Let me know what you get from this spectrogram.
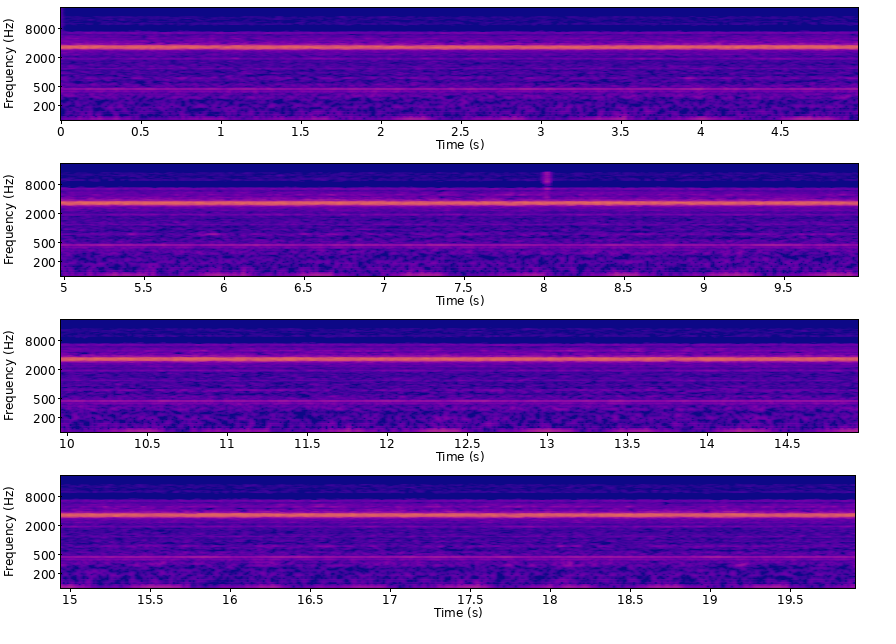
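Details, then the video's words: Nighttime crickets with a steady, unbroken high-pitched trill that holds a constant pitch throughout, layered over a low refrigerator hum that pulses in regular beats of about half a second. "Crickets & Refrigerator Humming Sound"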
